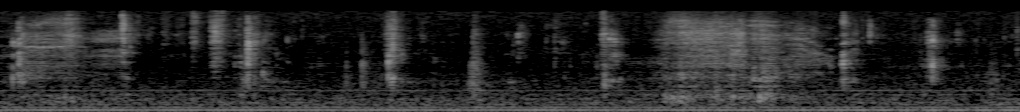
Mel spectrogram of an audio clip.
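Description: Faint chewing and mouth sounds of people eating noodles, with scattered soft clicks.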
